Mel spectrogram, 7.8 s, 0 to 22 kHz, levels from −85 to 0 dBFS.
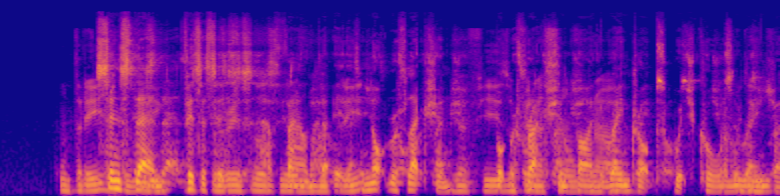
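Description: Speech with echo and no canceller throughout: a quieter, thinner copy trails each phrase by roughly 300 ms, about 14 dB down, returned from the far end's loudspeaker and microphone.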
